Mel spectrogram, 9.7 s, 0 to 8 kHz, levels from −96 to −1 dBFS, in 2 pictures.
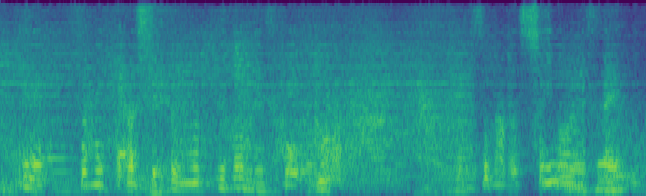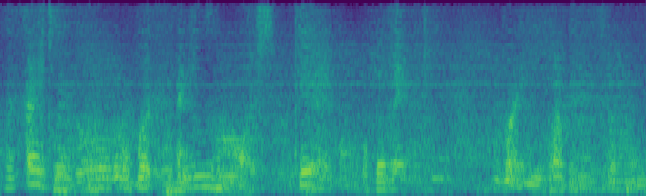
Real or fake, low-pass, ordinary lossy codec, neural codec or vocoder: fake; 7.2 kHz; none; codec, 44.1 kHz, 0.9 kbps, DAC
